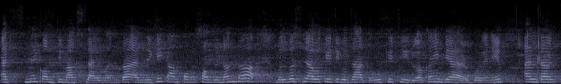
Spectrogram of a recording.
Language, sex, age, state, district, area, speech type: Nepali, female, 18-30, West Bengal, Darjeeling, rural, spontaneous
